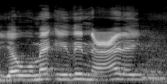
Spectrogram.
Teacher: تنوین کی آواز کو ظاہر کر کے بغیر غنہ کے جلد پڑھیں گے. جیسے یومئذ علی میم نون زیر مین اظہار حلقی ہوگا اس لیے کہ نون ساکن کے بعد اظہار کے 6 حرفوں میں سے ہا آیا ہوا ہے.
